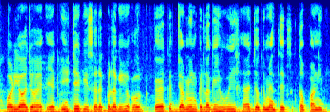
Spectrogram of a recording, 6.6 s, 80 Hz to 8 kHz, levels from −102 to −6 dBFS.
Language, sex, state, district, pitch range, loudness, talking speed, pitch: Hindi, male, Bihar, Saharsa, 145-155 Hz, -21 LUFS, 225 wpm, 155 Hz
